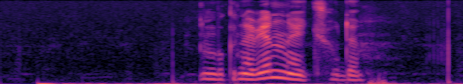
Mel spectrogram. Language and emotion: Russian, neutral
